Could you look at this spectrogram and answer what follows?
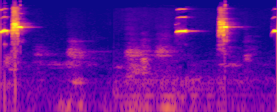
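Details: Crested jay calling as bait to trigger replies: separate sharp bursts paired with clear high whistled notes, spaced by short silences.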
